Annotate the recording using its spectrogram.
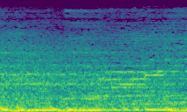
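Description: Background music with a heavy, pulsing bass and sustained tones.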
